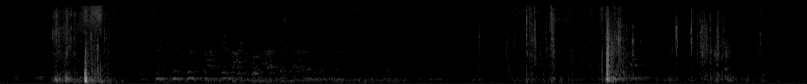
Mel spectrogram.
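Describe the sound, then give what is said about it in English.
Packing paper crinkles and rustles in several uneven bursts as it is pulled from a box, the loudest near the start and again toward the middle, while faint voices murmur in the background. “You want, this is just full of packing paper.”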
